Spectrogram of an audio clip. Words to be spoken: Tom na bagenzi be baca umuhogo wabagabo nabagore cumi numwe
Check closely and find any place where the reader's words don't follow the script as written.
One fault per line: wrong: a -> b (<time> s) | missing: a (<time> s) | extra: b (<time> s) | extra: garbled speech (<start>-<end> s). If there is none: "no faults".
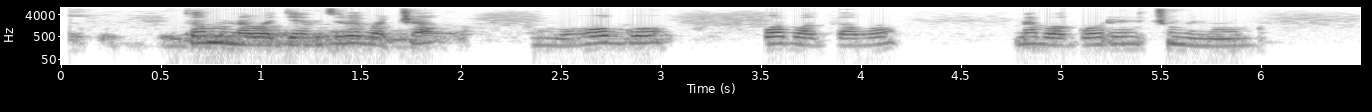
no faults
